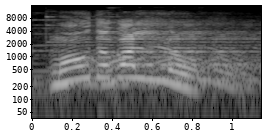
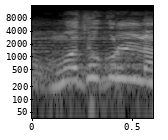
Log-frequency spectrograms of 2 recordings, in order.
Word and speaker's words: মৌদগল্য: মানে কি আমি কশ্যপ মুনির বংশধর, শাণ্ডিল্য মুনির বংশধর, আত্রেয় অত্রি মুনির বংশধর, মৌদগল্য, মধুগুল্য নয়, উচ্চারণটা মৌদগল্য, ময়ুকার দয়গায় হাসান লাইজা ভালা, মৌদগল্য।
